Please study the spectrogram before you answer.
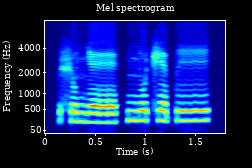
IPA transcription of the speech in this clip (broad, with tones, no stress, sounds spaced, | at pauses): ʃ u˨ ɲ eː˨ | ɲ u˦ t͡ʃ e˦ p iː˦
